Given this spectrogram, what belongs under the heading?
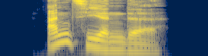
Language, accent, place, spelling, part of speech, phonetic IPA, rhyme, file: German, Germany, Berlin, anziehende, adjective, [ˈanˌt͡siːəndə], -ant͡siːəndə, De-anziehende.ogg
- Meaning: inflection of anziehend: 1. strong/mixed nominative/accusative feminine singular 2. strong nominative/accusative plural 3. weak nominative all-gender singular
